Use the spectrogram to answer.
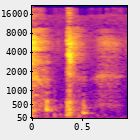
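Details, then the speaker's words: Single short, mild cough with softer throat sounds before and after, quiet room; adult with type 1 diabetes and celiac disease on day one of COVID-19, also reporting headache, dulled taste and a weak voice. "have a little bit of a cough as well i hope you can hear me in the video because i can't shout like normal"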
